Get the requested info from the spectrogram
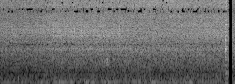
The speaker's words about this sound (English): And the burst of flavor that's going to come out of this is, smells so good. So this is going to saute until it gets soft.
